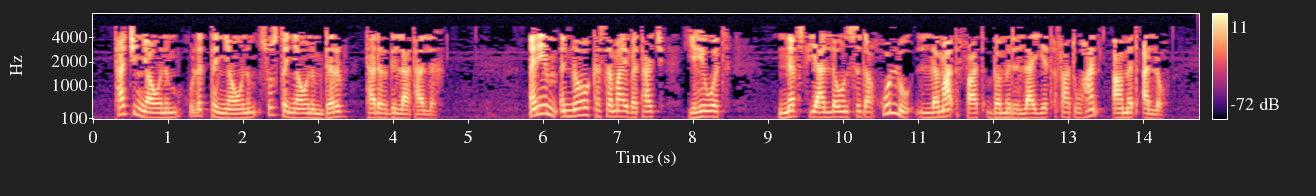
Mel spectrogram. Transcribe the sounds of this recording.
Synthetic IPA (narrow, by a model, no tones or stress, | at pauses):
t̪ʰat͡ʃːɪɲːawnɨmhulət̪ʰːəɲːawnɨmso̞st̪ʰəɲːawnɨmd̪əɾbt̪ʰad̪əɾɡɨlːat̪ʰalːəh | ʔɨne̞mɨnːəho̞kʰəsəmajbət̪ʰat͡ʃː | jɛhiwɔt̪ | nəfsjalːəwnsɨɡahulːuləmat̪ʼfat̪bəmɨd̪ɨɾlajːɛt̪ʼɨfat̪wɔɦanʔamət̪ʼalːəhu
